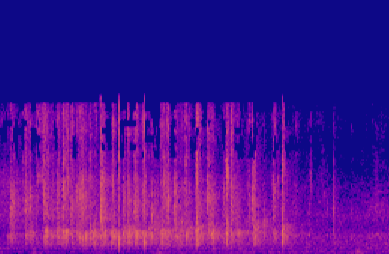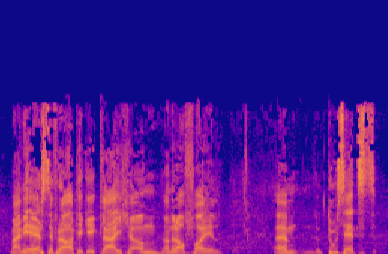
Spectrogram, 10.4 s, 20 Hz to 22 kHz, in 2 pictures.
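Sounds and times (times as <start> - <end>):
room full of people applauding: 0.0 - 4.3
speech: 5.3 - 8.2, 8.8 - 10.3.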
